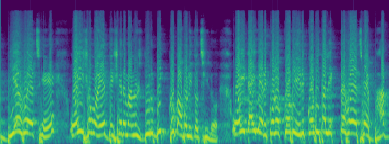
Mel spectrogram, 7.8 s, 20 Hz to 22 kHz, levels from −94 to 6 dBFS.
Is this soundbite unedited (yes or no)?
yes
